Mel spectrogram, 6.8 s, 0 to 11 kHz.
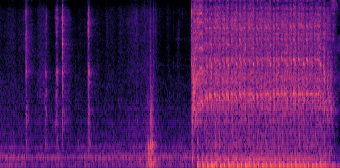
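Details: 1999 Yamaha R6 bought as a non-runner, dropped, history unknown, came with new coils, headlight fuse pulled: a few clicks, then about three seconds of even, fast starter whirring with no firing; cranks but no spark.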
